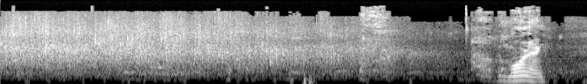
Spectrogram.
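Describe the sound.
Audience applause at a church service welcoming a guest, a steady wash of many clapping hands that fades after about four seconds, then a voice begins speaking.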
